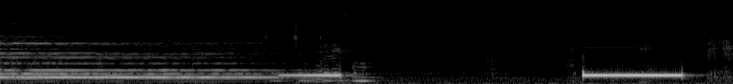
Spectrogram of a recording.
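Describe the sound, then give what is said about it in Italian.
An outgoing phone call's ringback tone, calling illustrator and comic author Pietro Scarnera: two steady, mid-pitched beeps about a second long, separated by a few seconds of quiet. A sustained buzzing, harmonic tone plays before them. “Vi auguro un buon ascolto e vi lascio a Enrico e Martin che hanno raggiunto telefonicamente Pietro Scarnera, illustratore, fumettista e autore dell'albo illustrato Una stella tranquilla, ritratto sentimentale di Primo Levi.”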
